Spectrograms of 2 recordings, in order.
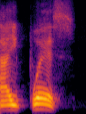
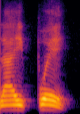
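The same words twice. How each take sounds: First: The final s sound is clearly pronounced. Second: The final s sound is left out. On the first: This is not how people in that region say it. "no dicen el ay pues" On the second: This is how people in that region say it. "no pronuncian lo que es la S"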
